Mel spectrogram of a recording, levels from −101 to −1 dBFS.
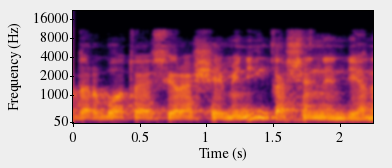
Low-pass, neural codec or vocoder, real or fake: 10.8 kHz; vocoder, 24 kHz, 100 mel bands, Vocos; fake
